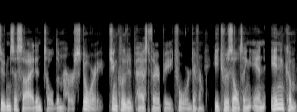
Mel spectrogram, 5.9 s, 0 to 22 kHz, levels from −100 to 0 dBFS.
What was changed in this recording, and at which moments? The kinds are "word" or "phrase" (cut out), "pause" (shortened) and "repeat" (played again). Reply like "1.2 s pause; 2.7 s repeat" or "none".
2.2 s word; 3.0 s word; 3.5 s word; 4.1 s word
